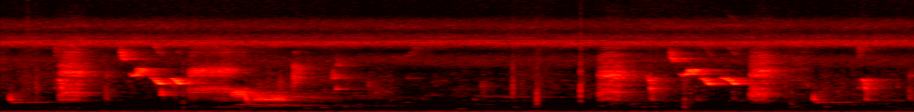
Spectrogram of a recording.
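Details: Drongo calling continuously for bird luring: a varied stream of rasping bursts, sliding whistles and sharp clicks with little pause, over a persistent high-pitched insect hum.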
